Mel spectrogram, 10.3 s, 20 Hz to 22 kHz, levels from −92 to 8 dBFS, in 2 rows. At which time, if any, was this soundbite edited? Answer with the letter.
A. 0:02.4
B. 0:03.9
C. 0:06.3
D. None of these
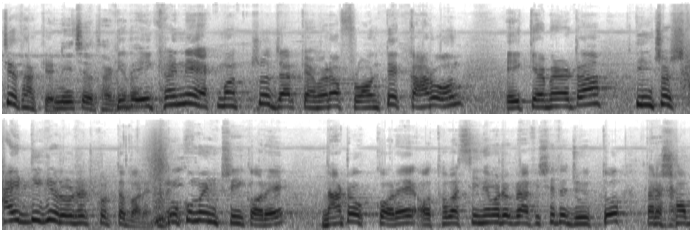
C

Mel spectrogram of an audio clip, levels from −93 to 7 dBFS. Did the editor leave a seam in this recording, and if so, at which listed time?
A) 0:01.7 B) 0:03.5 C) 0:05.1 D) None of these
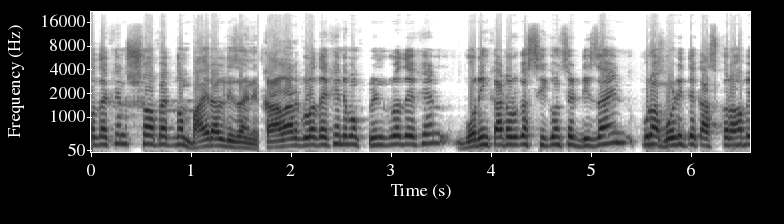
A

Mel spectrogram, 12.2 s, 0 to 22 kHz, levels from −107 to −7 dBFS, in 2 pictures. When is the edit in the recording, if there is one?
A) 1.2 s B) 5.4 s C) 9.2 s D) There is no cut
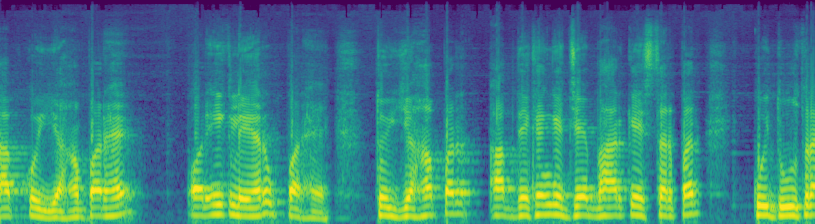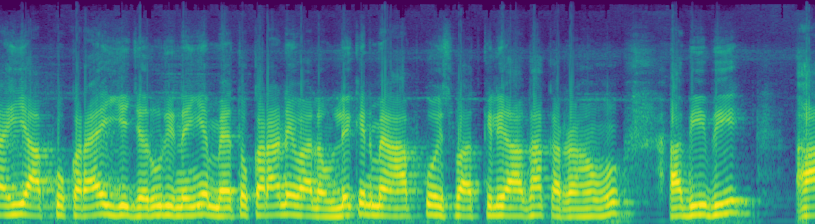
B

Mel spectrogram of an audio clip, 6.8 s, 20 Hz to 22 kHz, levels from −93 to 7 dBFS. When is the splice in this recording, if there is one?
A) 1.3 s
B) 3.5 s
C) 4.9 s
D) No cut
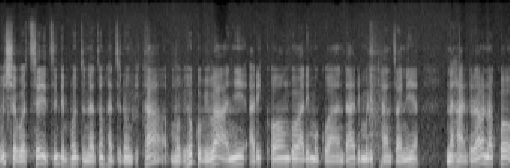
D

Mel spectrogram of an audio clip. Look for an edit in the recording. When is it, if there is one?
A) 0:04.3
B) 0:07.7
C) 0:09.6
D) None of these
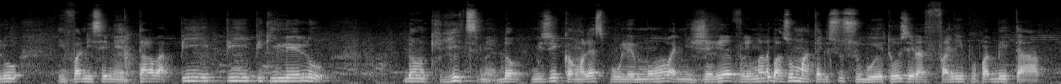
B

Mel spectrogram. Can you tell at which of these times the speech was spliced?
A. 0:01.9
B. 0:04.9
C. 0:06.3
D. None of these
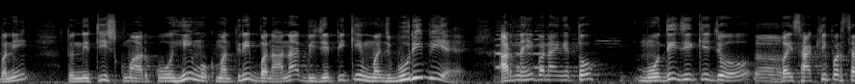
C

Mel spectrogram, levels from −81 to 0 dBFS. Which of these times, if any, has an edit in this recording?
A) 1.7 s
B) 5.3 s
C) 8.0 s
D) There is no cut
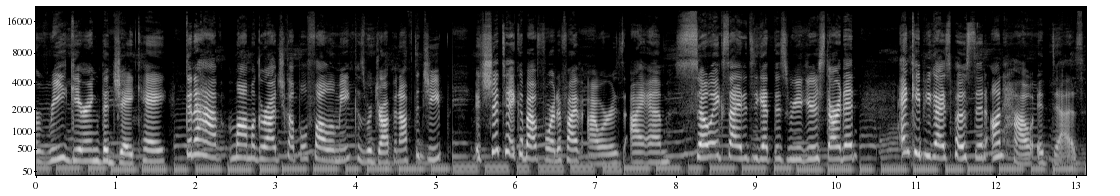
A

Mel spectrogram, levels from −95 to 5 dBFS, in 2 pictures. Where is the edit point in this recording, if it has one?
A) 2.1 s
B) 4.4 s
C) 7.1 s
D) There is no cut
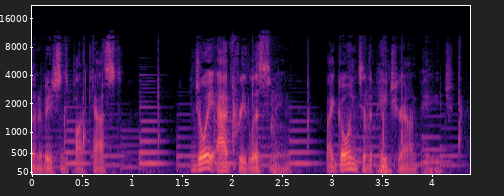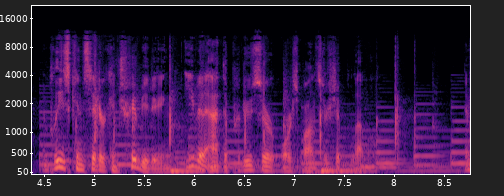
D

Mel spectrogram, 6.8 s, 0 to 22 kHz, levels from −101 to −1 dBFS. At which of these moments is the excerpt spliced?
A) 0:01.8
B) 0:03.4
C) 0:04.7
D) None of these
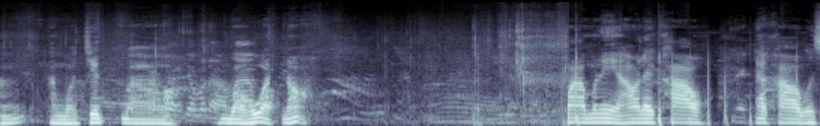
C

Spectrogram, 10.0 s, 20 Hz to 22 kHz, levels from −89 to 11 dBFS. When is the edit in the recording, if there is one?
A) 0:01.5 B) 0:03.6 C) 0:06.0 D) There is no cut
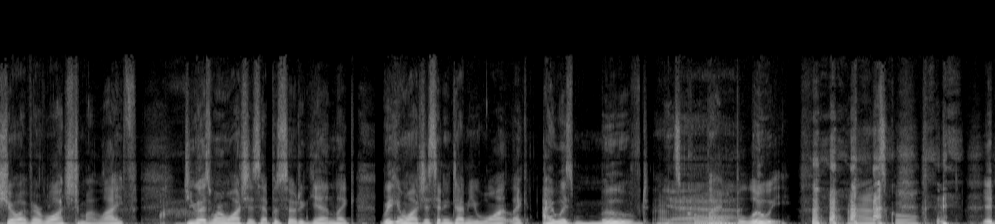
B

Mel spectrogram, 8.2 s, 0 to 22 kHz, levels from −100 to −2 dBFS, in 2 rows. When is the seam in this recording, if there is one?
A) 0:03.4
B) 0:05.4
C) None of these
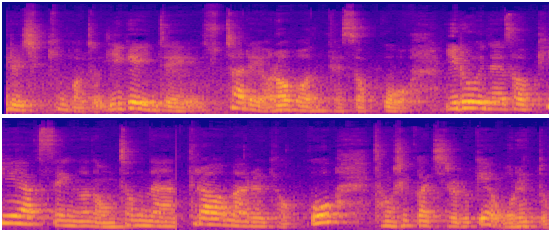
B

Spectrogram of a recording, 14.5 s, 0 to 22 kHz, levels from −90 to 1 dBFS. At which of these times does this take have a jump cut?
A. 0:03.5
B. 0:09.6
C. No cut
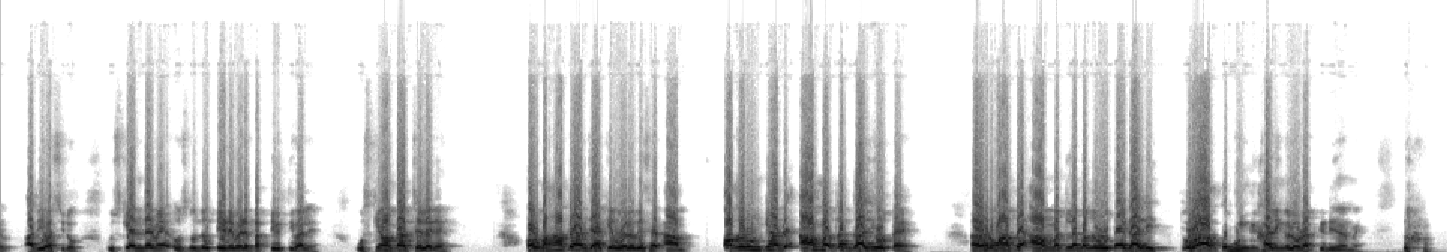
C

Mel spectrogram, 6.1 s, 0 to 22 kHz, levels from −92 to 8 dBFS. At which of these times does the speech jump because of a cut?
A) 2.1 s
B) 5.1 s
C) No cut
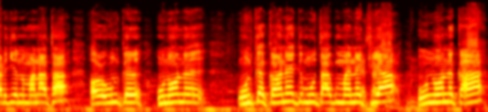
B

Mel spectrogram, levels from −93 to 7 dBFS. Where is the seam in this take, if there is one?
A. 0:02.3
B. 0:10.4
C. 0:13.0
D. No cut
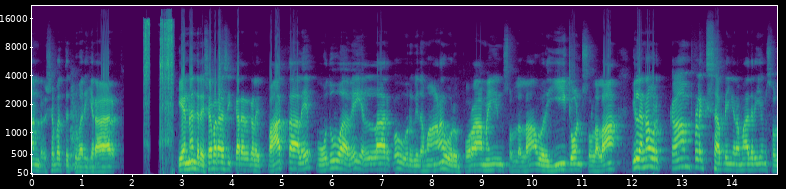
A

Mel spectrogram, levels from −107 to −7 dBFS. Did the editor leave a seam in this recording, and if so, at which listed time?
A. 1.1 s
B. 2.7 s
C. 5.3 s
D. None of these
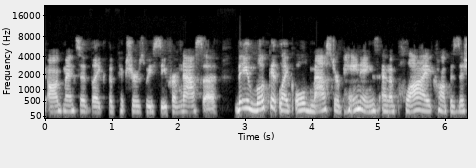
B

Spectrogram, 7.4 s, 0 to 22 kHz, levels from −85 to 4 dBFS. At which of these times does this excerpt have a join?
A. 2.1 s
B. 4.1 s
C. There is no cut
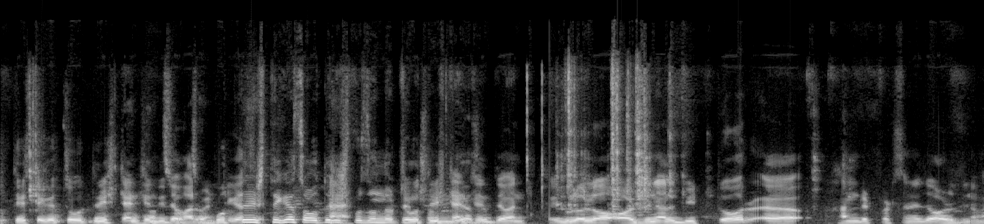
B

